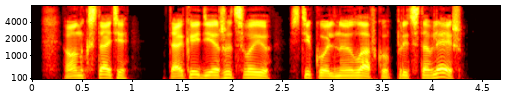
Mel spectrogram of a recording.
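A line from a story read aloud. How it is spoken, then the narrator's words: Soft relieved laugh. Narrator (Russian): Аштира тихо с облегчением рассмеялась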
